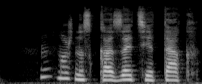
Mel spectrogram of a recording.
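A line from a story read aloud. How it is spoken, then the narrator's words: Sighing. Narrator (Russian): вздохнула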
